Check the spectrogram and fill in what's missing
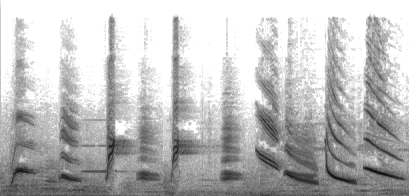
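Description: Green-winged saltator giving loud, clear whistled phrases, some sharply rising and others sliding down, with brief notes between, over a soft background hiss.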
